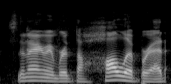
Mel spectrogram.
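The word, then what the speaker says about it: challah: then I remember the Hala bread I first pronounced Chala because it had a CH on it and so then I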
